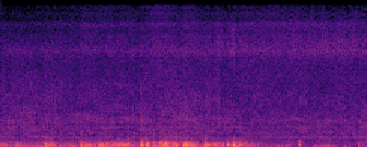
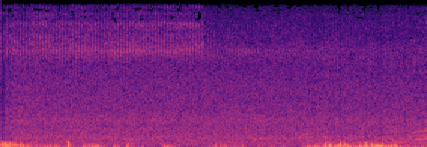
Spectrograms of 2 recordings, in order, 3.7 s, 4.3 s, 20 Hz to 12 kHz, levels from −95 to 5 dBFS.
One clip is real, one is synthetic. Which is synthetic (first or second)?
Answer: first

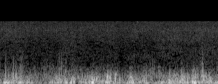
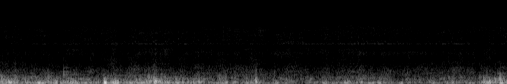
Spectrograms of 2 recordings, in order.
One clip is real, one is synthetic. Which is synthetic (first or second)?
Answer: second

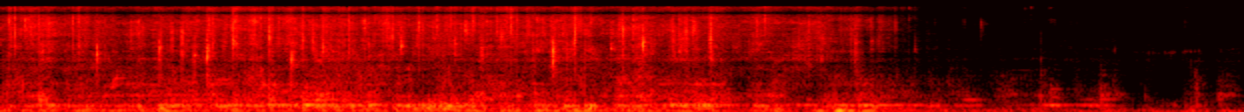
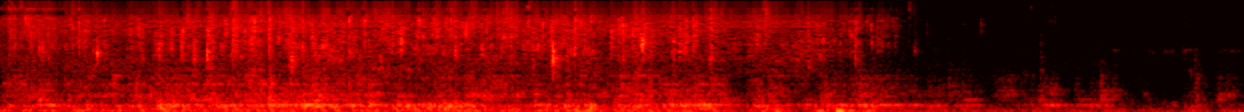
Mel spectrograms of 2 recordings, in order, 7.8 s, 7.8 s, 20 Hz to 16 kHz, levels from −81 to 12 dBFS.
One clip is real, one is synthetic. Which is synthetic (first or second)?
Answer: first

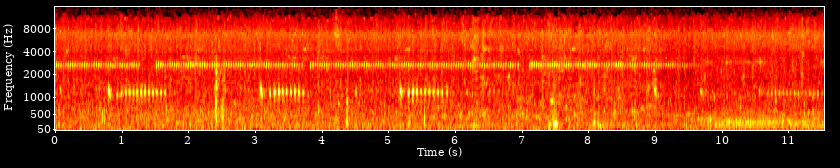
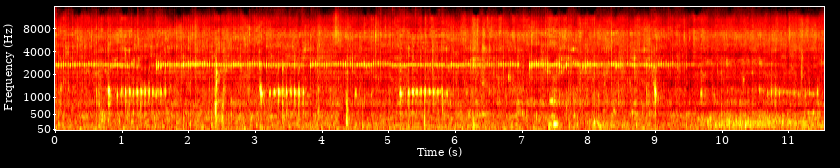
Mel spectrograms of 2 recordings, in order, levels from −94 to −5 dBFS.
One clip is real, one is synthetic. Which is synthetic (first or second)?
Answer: second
